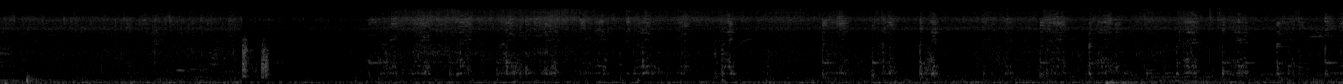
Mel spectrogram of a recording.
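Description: Tomato-and-spice masala sizzling in hot mustard oil in a kadai while a metal spatula stirs it, scraping against the pan. The sizzle dips briefly about two and a half seconds in, and the scrapes come thick and fast from about four seconds in.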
